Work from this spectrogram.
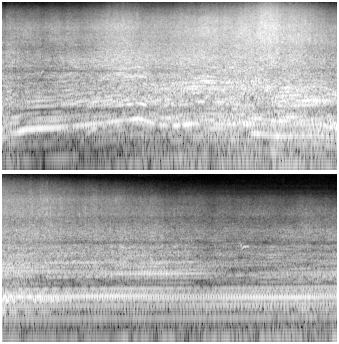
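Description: Nostalgia drag racing cars, including a Maverick, launch down the strip at Cayuga, Ontario, their engines roaring loudly and rising in pitch before fading away as they pull off into the distance.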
